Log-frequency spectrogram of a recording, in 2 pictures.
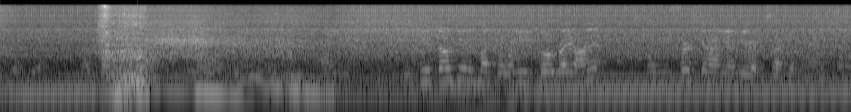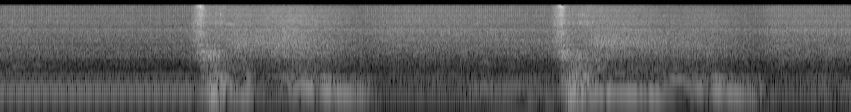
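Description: A four-cylinder car engine revs sharply with a loud intake roar, then drops back to idle.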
